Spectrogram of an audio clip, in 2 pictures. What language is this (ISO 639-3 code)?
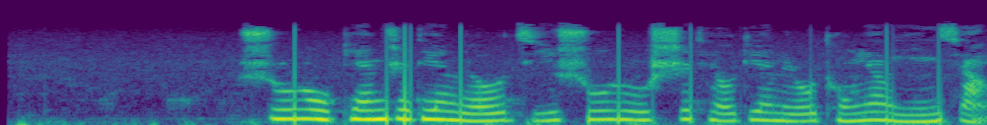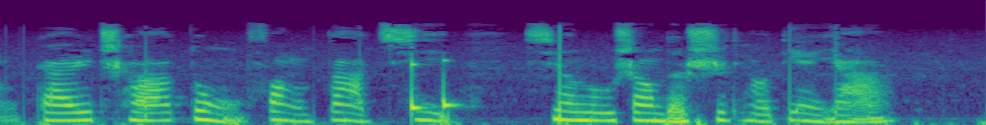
zho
